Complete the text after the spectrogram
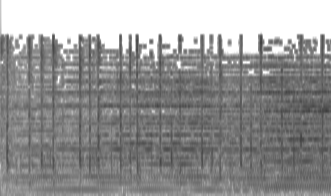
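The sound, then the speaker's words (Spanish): A horse galloping at full speed in a Western, its hooves pounding in a rapid, driving clip-clop that stays loud and continuous throughout. “Luego James galopa a toda velocidad hasta que el caballo no puede más y se cae al suelo.”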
